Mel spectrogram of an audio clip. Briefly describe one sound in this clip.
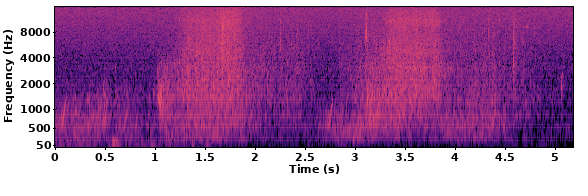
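Water splashes as a swimmer surfaces and climbs out.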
